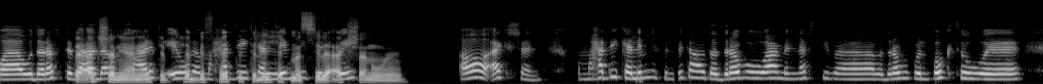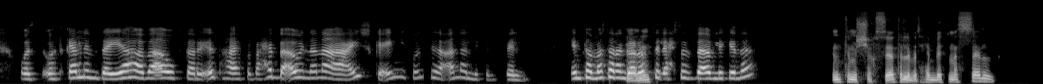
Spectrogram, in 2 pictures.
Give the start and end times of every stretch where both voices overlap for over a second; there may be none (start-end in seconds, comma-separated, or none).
0.7-3.6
